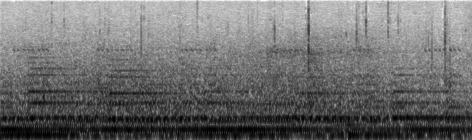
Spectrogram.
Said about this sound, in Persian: آخه من دریا رو خیلی دوست دارم. میشنوی صدای دریا رو؟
